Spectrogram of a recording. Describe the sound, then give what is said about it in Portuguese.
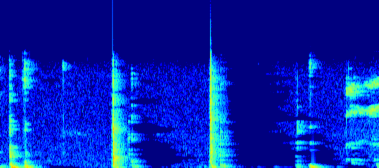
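Computer keyboard keys pressed, a down-arrow and an enter key among them: a few sharp, quiet clicks separated by pauses, with no talking. “Dei uma seta para baixo e um enter, ok?”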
